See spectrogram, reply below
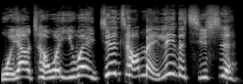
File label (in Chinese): levelup, zh-hant; cookie run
